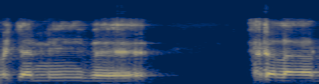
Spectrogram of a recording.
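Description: A man's voice speaking, breaking off for a short pause over a second in, then starting again near the end.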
